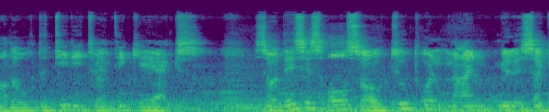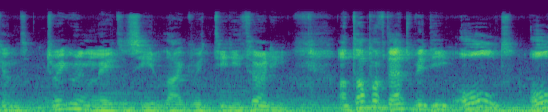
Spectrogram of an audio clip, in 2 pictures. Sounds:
Speech

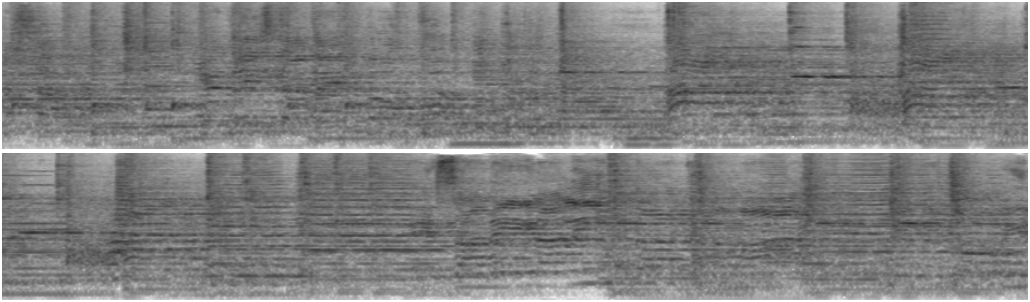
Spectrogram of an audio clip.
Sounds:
Dance music, Music

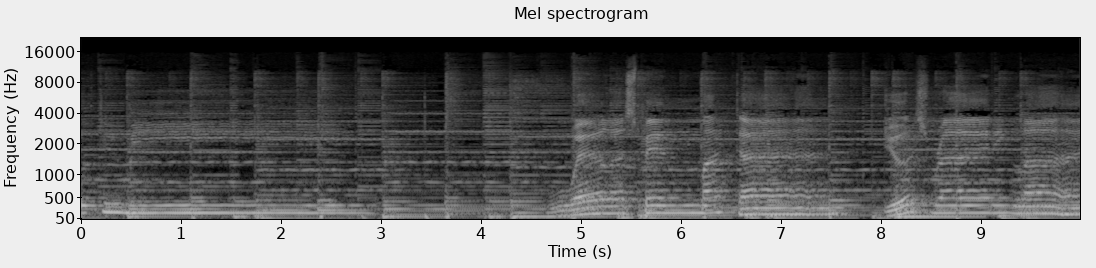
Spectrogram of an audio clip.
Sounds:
Music, Singing

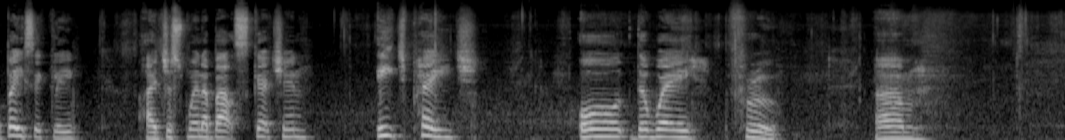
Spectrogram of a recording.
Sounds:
Speech

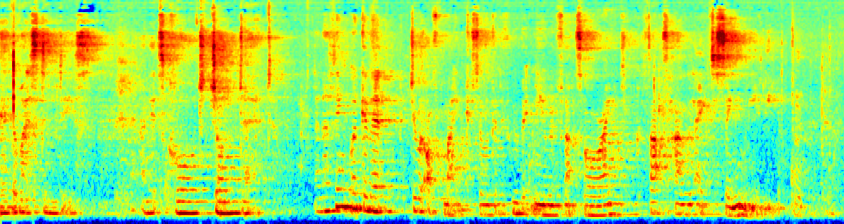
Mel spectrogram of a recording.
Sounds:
Speech

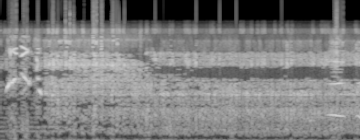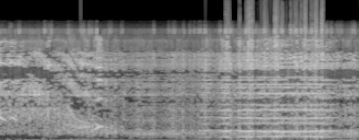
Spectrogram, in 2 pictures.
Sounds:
Hum

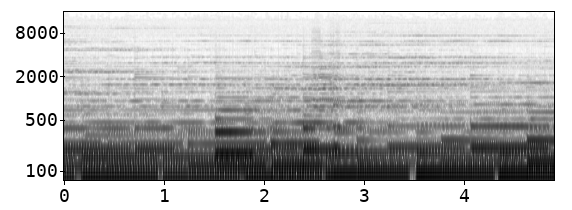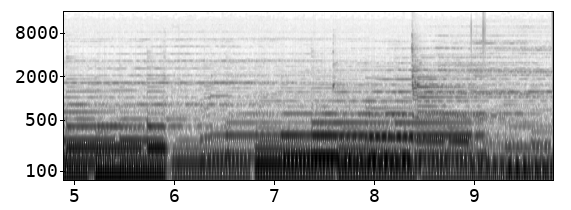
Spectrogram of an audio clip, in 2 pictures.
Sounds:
Music, Ambient music

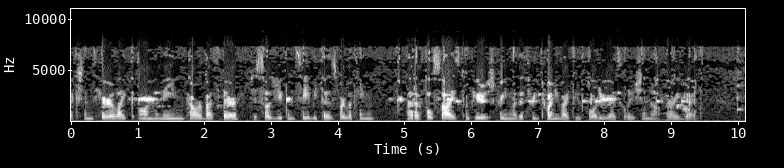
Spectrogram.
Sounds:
Speech

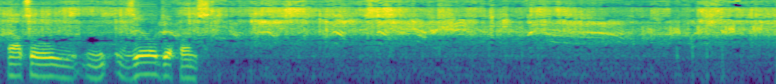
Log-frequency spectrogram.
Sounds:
Speech

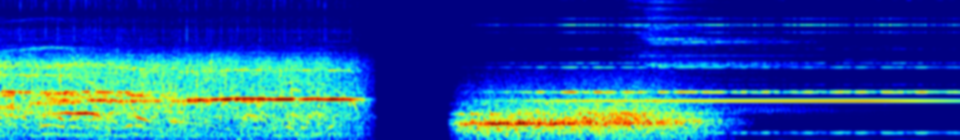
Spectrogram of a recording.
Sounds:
Speech, Music, inside a large room or hall

